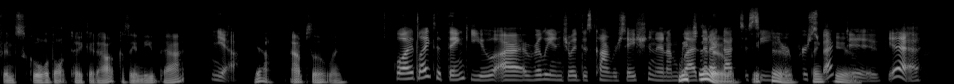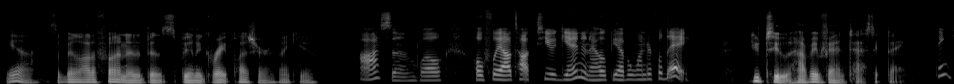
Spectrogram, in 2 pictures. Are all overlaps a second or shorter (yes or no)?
no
